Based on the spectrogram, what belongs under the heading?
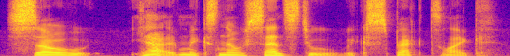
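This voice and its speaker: A young man hosting a reaction video, talking in a rambling, filler-heavy way that swings into loud, impassioned rants. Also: medium pitch, animated, takes it slowly. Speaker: reaction channel host. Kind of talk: casual reaction commentary.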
